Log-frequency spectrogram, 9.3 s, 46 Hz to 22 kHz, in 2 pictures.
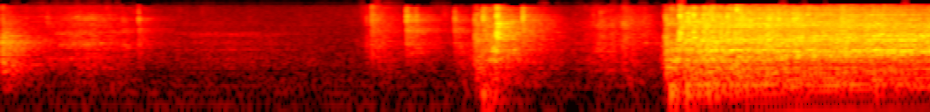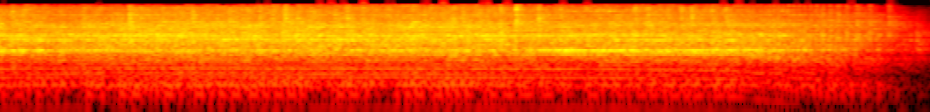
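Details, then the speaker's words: New 80cc two-stroke motorised bicycle kit engine, started in a higher gear: after some handling it fires at once into a high, buzzy, steady run with no stumbles. A healthy small two-stroke. "So as you can see, it starts up pretty well. Because I have in higher gear, it doesn't take long to start it up."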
